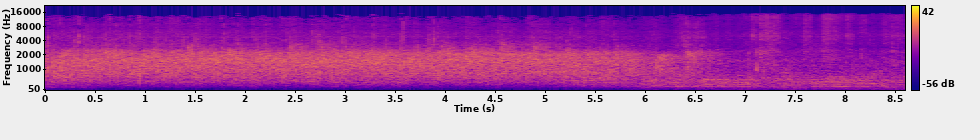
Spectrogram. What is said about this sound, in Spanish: Recibimos entonces con un fuerte aplauso al doctor.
